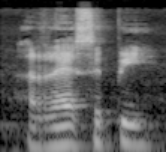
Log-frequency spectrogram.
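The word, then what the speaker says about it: recipe: ना ऐसे देखें हम रेसिपी आर ई सी आई पी रेसिप क्यों नहीं पढ़ रहे ठीक है तो इसको रेसिपी ही क्यों पढ़ रहे हैं ऐसे इसमें जी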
